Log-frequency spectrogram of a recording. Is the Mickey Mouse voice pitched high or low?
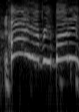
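high. The Mickey voice starts very high.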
